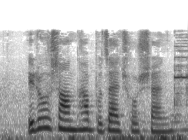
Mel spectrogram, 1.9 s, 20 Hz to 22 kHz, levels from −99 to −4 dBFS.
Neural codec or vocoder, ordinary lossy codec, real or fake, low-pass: none; Opus, 64 kbps; real; 9.9 kHz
